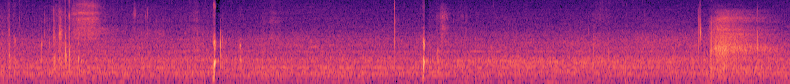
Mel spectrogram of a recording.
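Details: Hiccups: short, sharp clicking hiccup sounds a few seconds apart, irregular, over room noise.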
